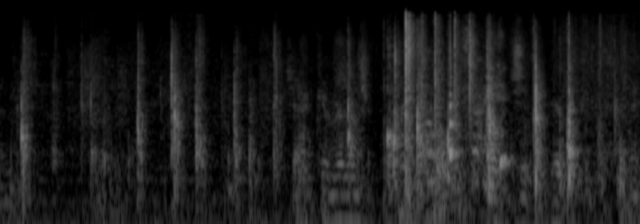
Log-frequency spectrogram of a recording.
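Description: Footsteps on a stage floor, a series of irregular knocks, with a voice under them; the knocks grow louder and come thicker about four seconds in.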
